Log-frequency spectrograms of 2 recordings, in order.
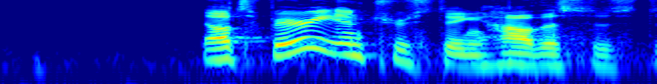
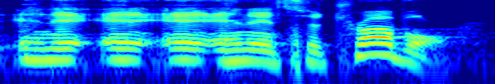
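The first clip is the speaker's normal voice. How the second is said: ordinary talk, nothing marked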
